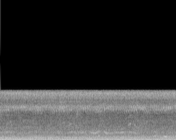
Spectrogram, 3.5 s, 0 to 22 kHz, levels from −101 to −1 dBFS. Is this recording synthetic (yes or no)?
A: no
